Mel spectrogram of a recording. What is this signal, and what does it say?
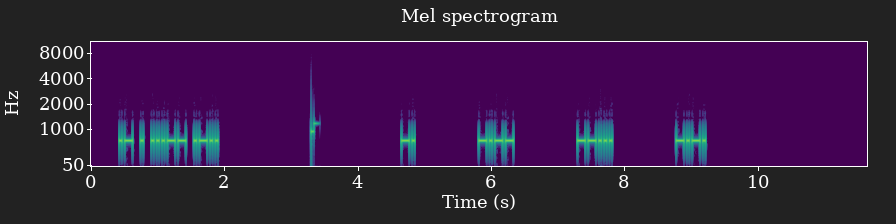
Morse code, heard as a keyed tone, about 29 wpm, spaced as for 13 wpm, 700 Hz. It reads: AE3L NY7C
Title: USA Call Signs - 4 Characters - 8x Character Spacing - 30wpm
